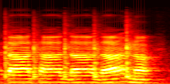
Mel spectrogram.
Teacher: तो इसमें दंत का उपयोग किया जाता है, उनको क्या बोला जाता है? दंत वर्ण हो जाता है।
